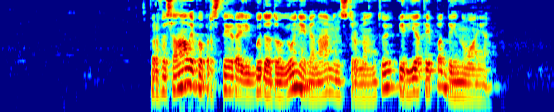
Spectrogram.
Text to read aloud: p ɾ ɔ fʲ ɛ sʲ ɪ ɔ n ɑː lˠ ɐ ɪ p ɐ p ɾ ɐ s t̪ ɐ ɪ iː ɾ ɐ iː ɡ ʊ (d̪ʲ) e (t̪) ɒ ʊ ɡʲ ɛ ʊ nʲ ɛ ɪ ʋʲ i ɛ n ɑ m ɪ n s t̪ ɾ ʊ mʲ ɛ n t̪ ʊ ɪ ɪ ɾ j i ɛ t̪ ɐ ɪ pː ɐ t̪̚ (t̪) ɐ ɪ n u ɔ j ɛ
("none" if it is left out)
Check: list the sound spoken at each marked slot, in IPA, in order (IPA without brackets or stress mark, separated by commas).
d̪ʲ, d̪, d̪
